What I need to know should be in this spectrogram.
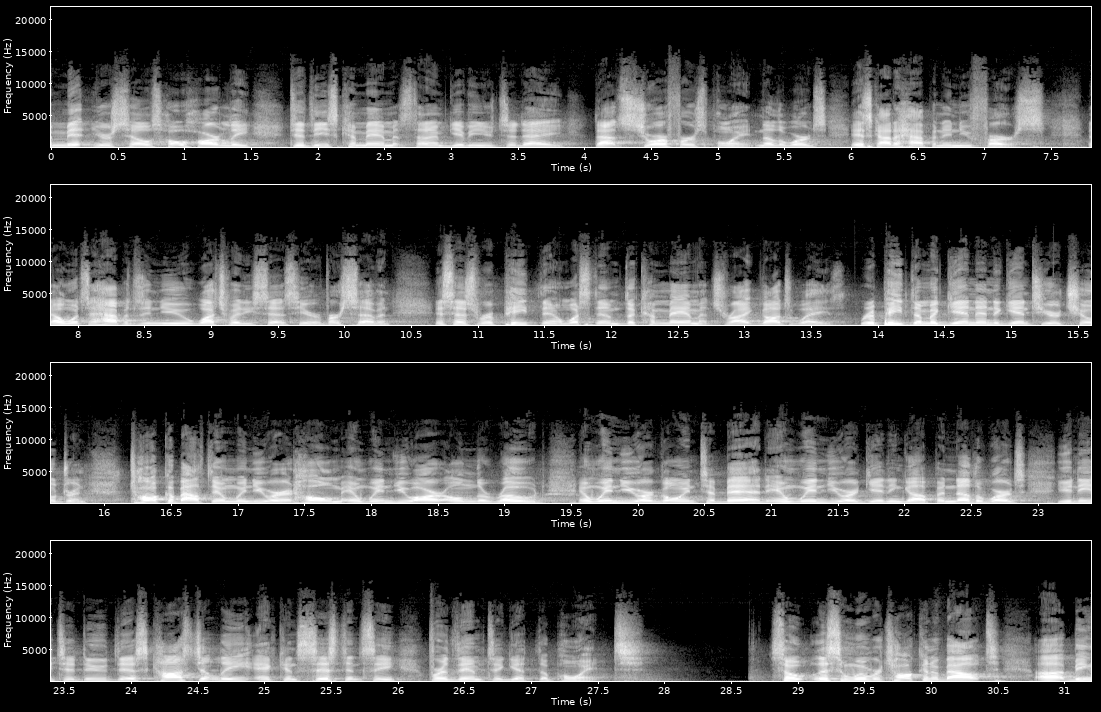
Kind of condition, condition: setting, large echoing room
